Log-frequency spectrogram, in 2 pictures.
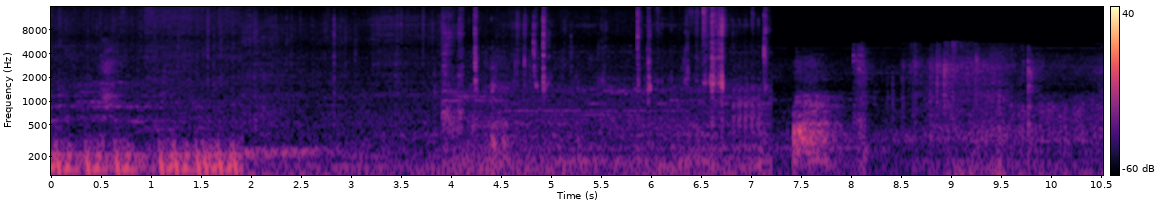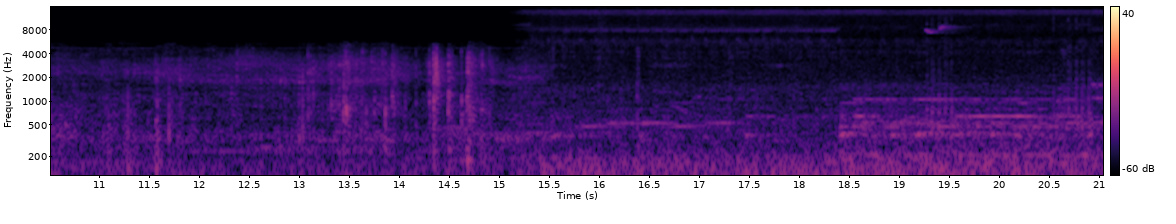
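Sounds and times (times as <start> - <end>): crispy food crunching: 1.9 - 7.2
chewing with wet squishing: 3.8 - 7.2.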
